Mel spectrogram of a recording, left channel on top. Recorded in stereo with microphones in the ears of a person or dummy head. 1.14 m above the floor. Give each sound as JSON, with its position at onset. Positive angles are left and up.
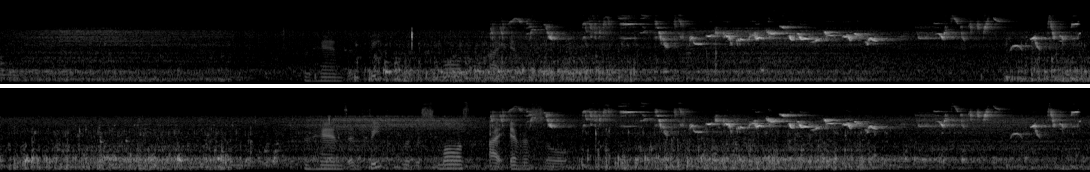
{"t": 3.0, "sound": "a woman speaking", "side_deg": -60}
{"t": 4.9, "sound": "a bird", "side_deg": 35}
